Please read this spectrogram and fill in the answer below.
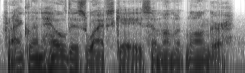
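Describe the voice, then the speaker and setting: A man narrating a story in a calm, measured, scripted way. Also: low voice, a little hiss or hum. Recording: music under narration.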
